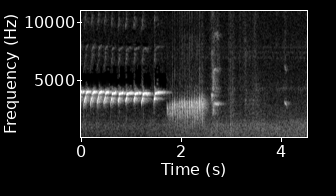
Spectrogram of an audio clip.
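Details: Canary singing powerfully: a quick series of repeated high chirps, then a rattling buzzy roll that fades, leaving faint background hiss and one short chirp.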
